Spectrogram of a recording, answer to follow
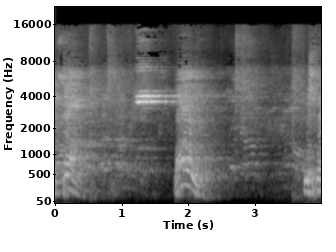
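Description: Men's voices calling out on a covered basketball court: three short shouted calls about two seconds apart. A brief, steady, high-pitched tone sounds a little over a second in.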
